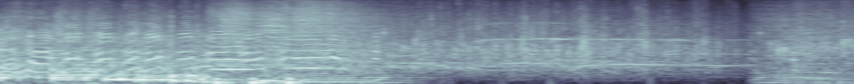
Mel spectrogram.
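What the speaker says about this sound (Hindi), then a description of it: "तालियां।" Studio audience clapping on a comedy talk show, a loud, dense burst of applause with a musical sting mixed in, then thinning to lighter clapping and chatter.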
